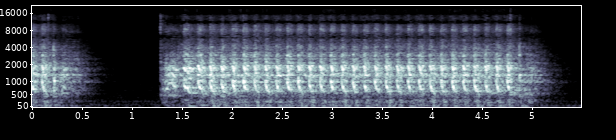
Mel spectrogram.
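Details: 1982 Suzuki GS1100 first start in over 20 years, carbs just filled, choke on, pod air filters fitted with unchanged jetting: steady starter cranking at about three beats a second with no firing. The owner suspects a lean, too-much-air condition.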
